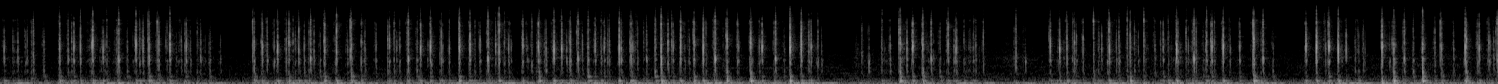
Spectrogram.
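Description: A full-size Cherry MX10.0 low-profile mechanical keyboard with Cherry LP switches, dark ABS keycaps and a steel plate is typed on continuously with the fingertips of both hands. Rapid, crisp, bright clicky taps blur into a steady clatter, broken by a few short pauses, with a faint low hum underneath.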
